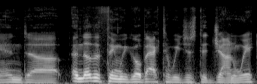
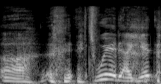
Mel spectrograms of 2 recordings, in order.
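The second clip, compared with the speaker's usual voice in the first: laughing; 5 semitones higher, slower than usual. Real, not acted.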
